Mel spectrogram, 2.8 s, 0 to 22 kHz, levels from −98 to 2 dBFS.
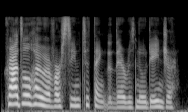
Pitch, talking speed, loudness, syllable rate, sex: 220 Hz, 210 wpm, -21 LUFS, 6.5 syllables/s, female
